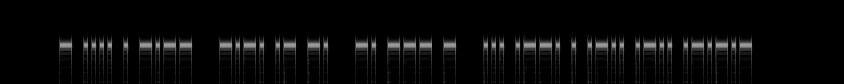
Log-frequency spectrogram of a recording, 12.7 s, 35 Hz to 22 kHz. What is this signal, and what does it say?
Morse code, heard as a keyed tone, about 21 wpm, 700 Hz. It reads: THEY CAN NOT SPELL.
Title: Sentences from Top 1000 Words - Review Part 1 - 20wpm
